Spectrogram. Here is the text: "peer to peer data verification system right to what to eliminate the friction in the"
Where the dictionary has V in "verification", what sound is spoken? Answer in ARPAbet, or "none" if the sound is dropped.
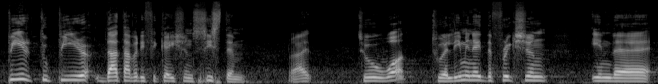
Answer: B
